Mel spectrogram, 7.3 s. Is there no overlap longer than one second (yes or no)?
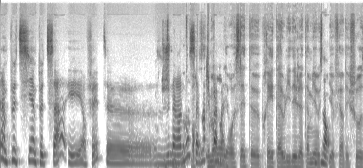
no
